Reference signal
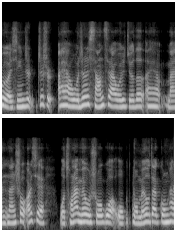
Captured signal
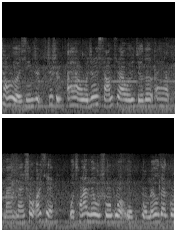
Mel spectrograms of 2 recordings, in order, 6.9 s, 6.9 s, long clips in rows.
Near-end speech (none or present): none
